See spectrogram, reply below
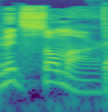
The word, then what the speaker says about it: Midsommar: I didn't know that that's how you pronounce it. – Midsommar. – That's how Ari Aster pronounces it.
